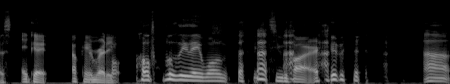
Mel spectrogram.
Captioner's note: laugh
